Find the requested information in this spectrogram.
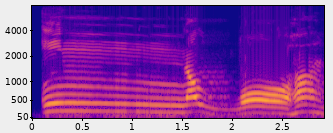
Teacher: مشدد نون جب ہو تو ناک میں آواز کو لے جاتے ہیں۔ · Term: نون مشدد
